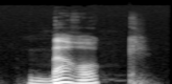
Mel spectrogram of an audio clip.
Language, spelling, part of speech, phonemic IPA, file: French, baroque, adjective, /ba.ʁɔk/, Fr-baroque.ogg
- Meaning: baroque (all senses)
